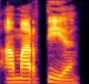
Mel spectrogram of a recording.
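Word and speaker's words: ἁμαρτία: griego que se que se escribe am María se pronuncia amaría errar al blanco ese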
